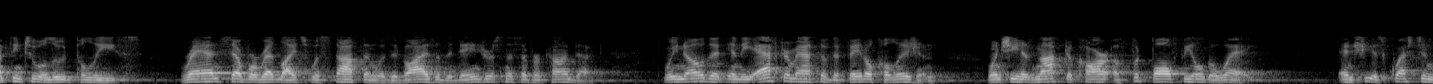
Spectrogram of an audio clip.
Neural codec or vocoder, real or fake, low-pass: none; real; 3.6 kHz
